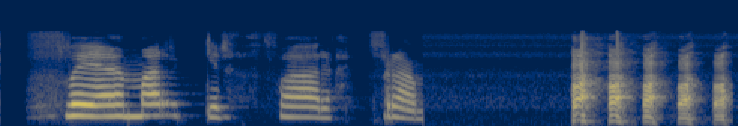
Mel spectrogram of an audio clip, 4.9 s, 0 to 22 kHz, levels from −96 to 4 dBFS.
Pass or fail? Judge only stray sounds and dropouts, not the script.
fail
